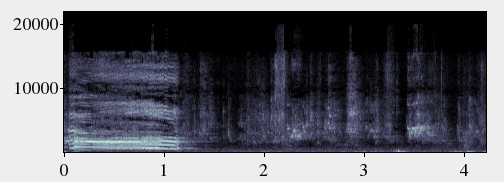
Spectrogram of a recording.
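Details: Lohmann Brown rooster, a pet at Lalukhet bird market, crowing loudly in the morning: the drawn-out, harmonic-rich end of a crow lasts about a second, then high budgie chirps and twitters carry on behind.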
